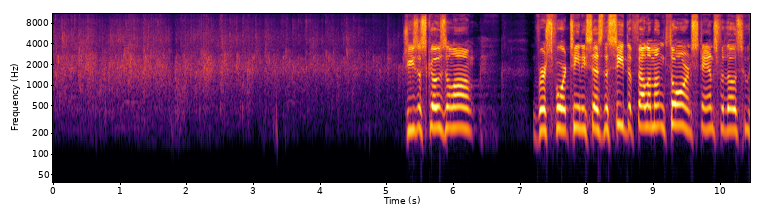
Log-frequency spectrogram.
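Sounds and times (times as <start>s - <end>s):
crowd clapping hands: 0.0s - 6.0s
speech: 5.3s - 6.5s, 7.2s - 10.4s.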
